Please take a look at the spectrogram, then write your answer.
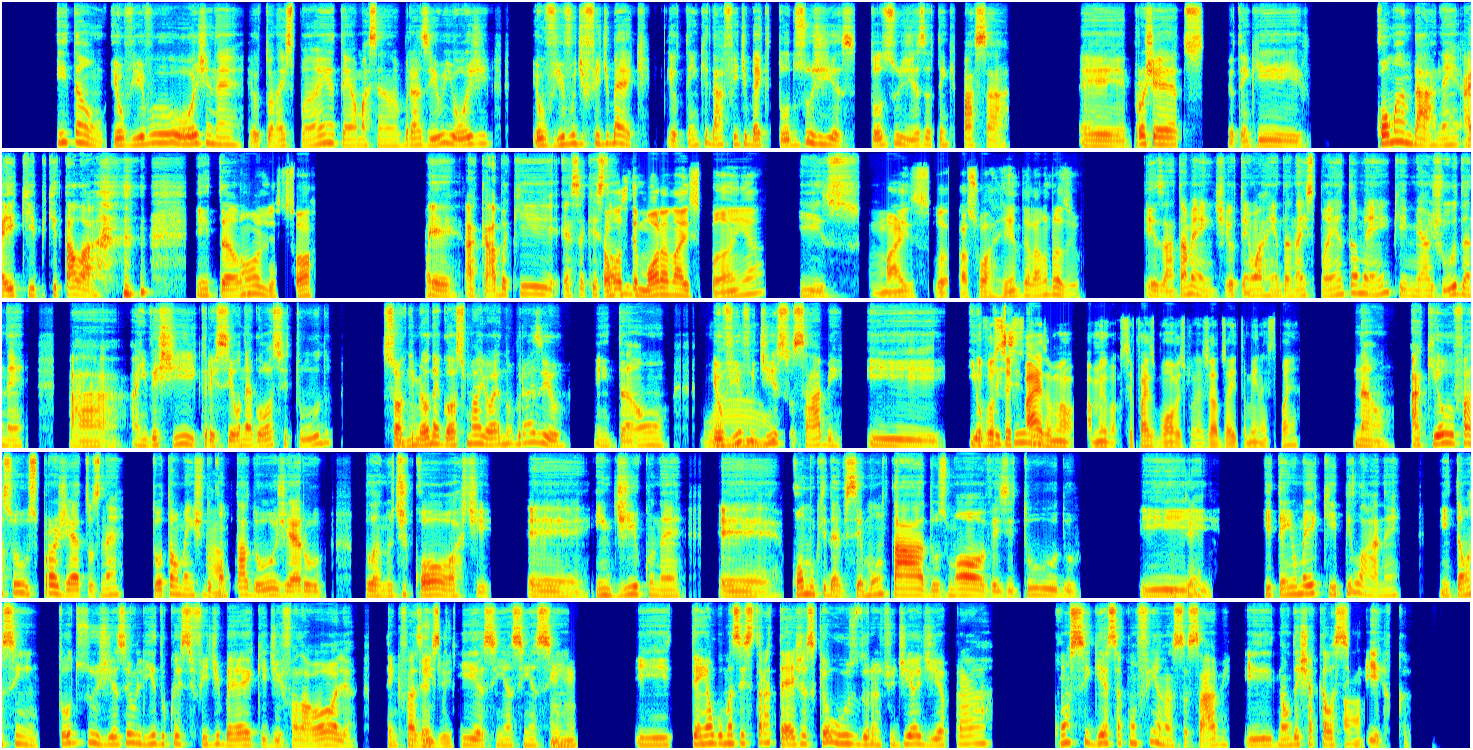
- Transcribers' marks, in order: "marcenaria" said as "marcena"; giggle
- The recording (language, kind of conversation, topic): Portuguese, podcast, Como dar um feedback difícil sem perder a confiança da outra pessoa?
- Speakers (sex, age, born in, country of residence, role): male, 25-29, Brazil, Spain, guest; male, 45-49, Brazil, United States, host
